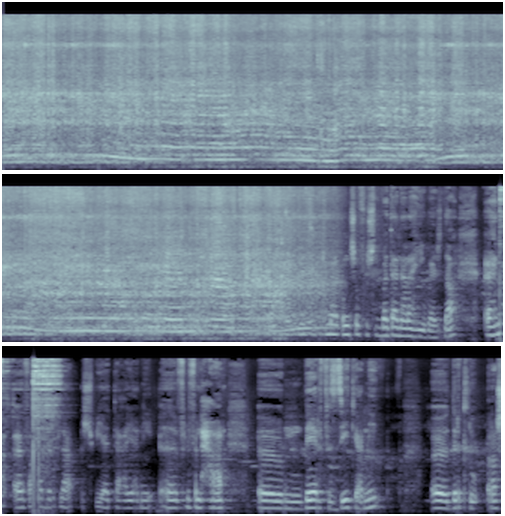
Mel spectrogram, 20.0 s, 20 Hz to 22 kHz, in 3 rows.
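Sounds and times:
immersion blender motor hum: 0:00.0 - 0:11.2.

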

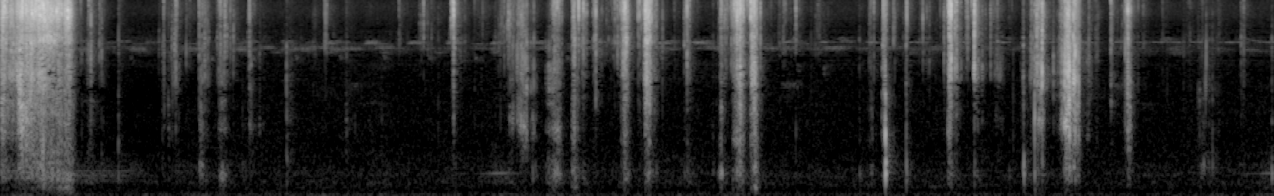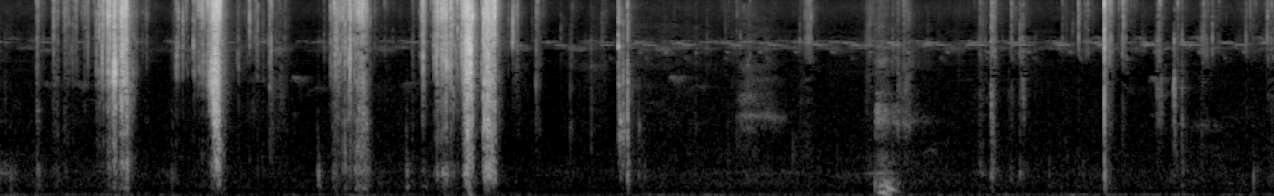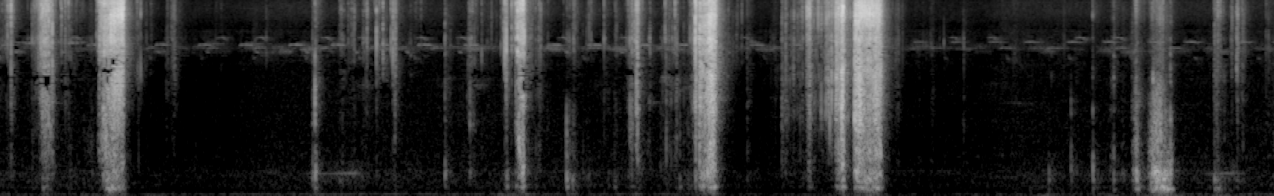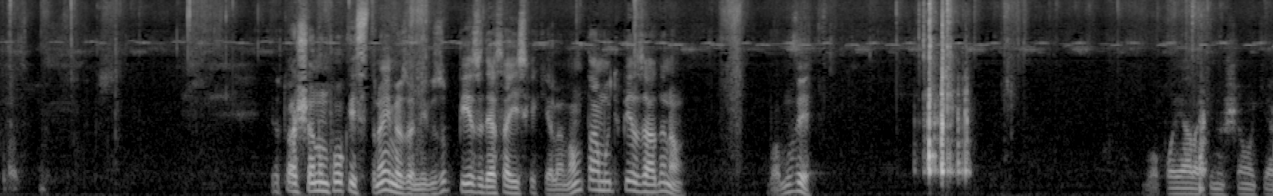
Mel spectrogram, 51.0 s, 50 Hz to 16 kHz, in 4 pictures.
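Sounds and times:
covering being torn: 0:00.0 - 0:00.9, 0:05.1 - 0:06.6, 0:09.4 - 0:11.2, 0:13.6 - 0:15.1, 0:17.0 - 0:17.9, 0:25.8 - 0:26.8, 0:30.5 - 0:30.8, 0:32.3 - 0:32.8, 0:33.4 - 0:34.4.

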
